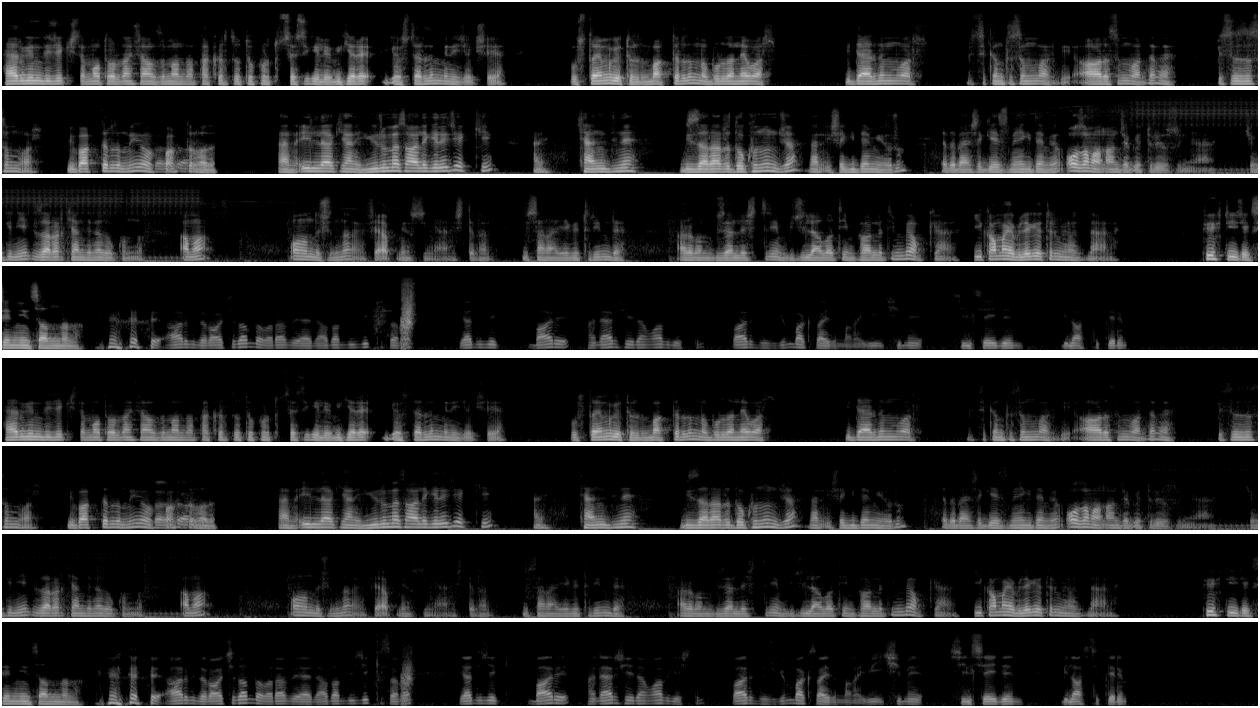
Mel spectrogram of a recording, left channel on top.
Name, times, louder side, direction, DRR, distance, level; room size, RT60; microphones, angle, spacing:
voice 1, 0.0-5.0 5.7-7.7 8.4-9.2 9.6-11.7 12.2-12.9 13.2-14.7 15.3-17.5 17.9-18.0 18.3-18.9 19.3-21.6 22.0-24.7 25.0-26.5 26.9-27.2 28.0-30.0 30.3-31.4 31.9-36.3 37.1-38.5 41.7-41.8, left 4 dB, 80° left, 0.8 m, -28 dB
voice 2, 14.1-14.7 38.6-41.8 42.3-42.7 42.9-44.7 45.0-46.9 47.2-47.9 48.3-48.9, right 3 dB, 75° right, 1.1 m, -37 dB
sound 1, 15.5-33.3, equal, 5° left, 5.7 m, -57 dB
sound 2, 22.1-30.2, left 5 dB, 55° left, 3.0 m, -53 dB
head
